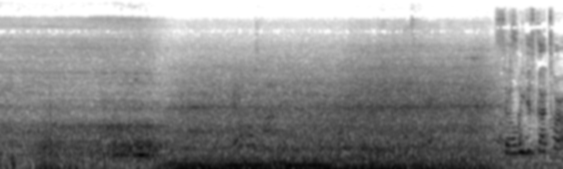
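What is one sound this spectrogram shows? A train rumbles loudly along the tracks.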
